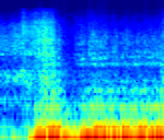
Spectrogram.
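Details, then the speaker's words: Old Ford, sub-zero cold start after a month or more unused, choke set: brief catch then a steady even low idle, no misses or knocks; normal idle. "it'll sit here and run all day now pretty as you please well very uneventful"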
